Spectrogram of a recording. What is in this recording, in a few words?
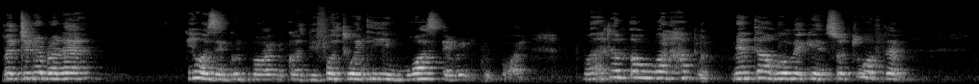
Nigeria Woman; Africa; South Africa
